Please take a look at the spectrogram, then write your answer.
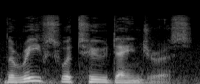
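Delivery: plain reading voice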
